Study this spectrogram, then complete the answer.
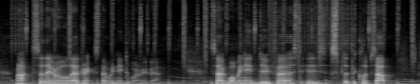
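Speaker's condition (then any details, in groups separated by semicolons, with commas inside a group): No condition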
